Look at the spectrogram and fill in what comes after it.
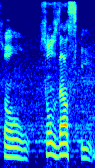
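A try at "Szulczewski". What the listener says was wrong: I think it's the Z is more like an H, so it'd be like Shulshevsky.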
